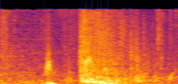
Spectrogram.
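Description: A pickaxe strikes wood with a hard thud.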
